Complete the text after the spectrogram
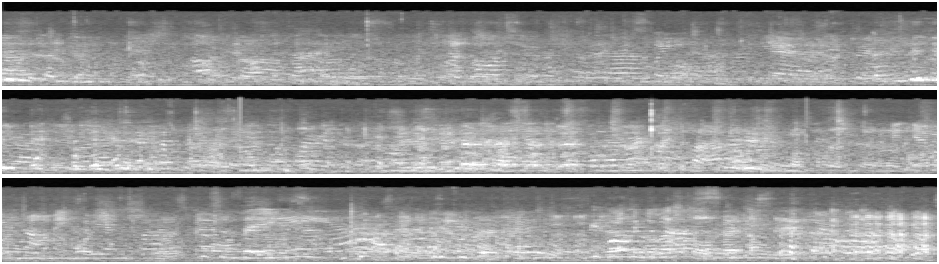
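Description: A crowd of men and women murmurs and chats quietly nearby, outdoors.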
